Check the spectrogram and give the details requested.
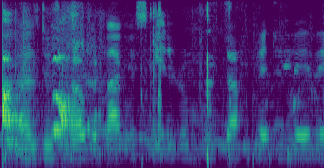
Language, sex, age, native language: Icelandic, female, 12, Icelandic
